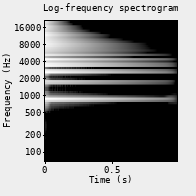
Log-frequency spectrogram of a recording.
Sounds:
musical instrument
music
guitar
plucked string instrument

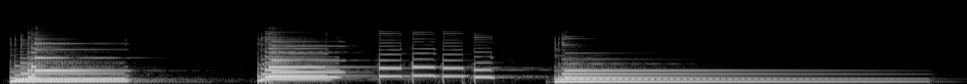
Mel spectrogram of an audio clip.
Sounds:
guitar
music
plucked string instrument
musical instrument

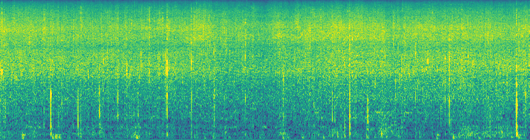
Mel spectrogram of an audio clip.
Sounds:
frying (food)
home sounds

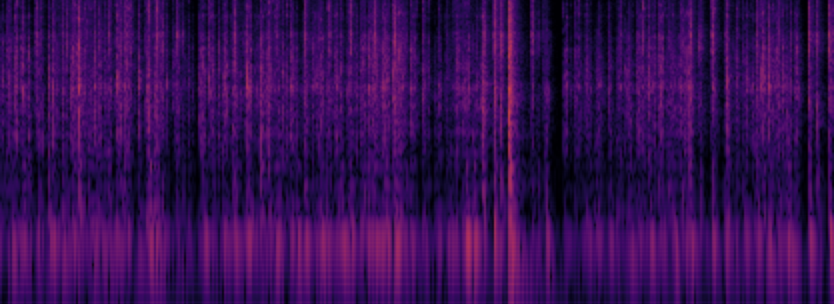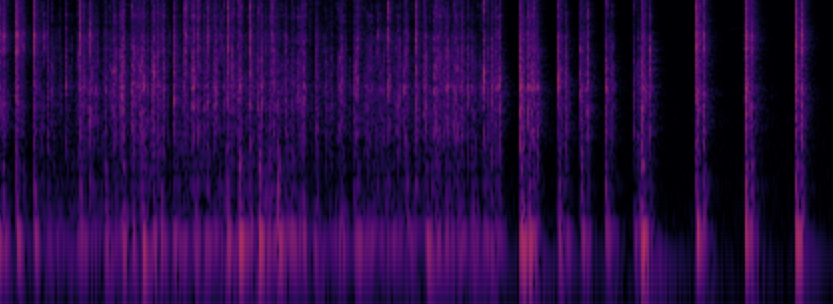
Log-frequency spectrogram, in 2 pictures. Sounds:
domestic sounds
computer keyboard
typing

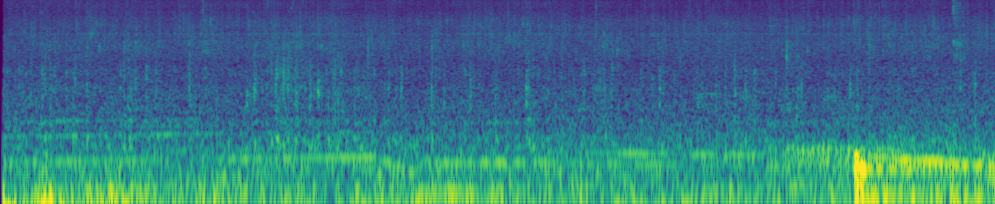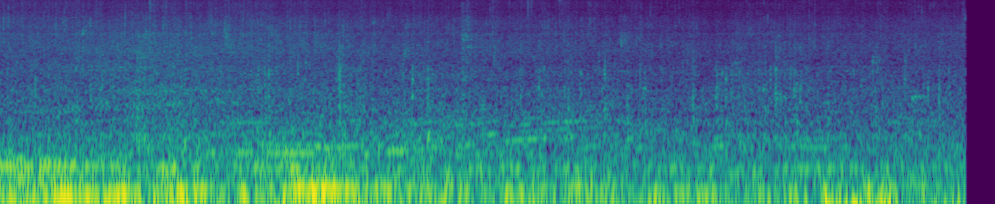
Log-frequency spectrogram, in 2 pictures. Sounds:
water
motor vehicle (road)
rain
vehicle

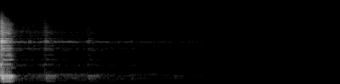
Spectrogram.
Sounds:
plucked string instrument
musical instrument
guitar
music

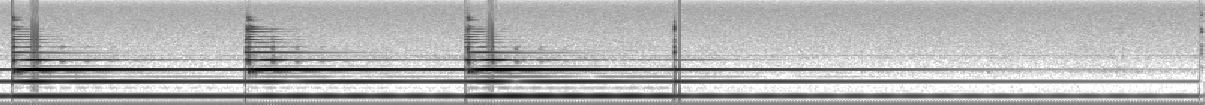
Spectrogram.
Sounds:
bell

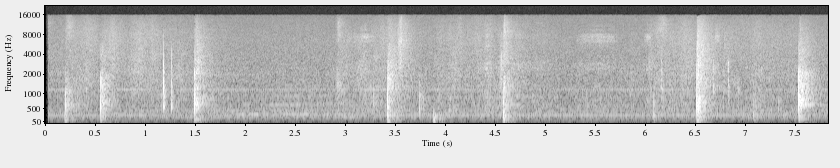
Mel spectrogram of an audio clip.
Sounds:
walk

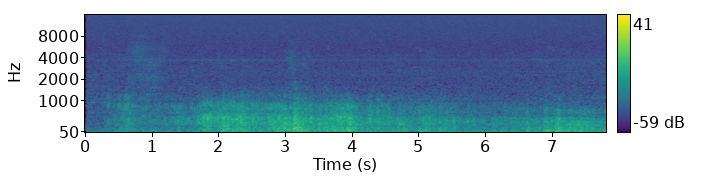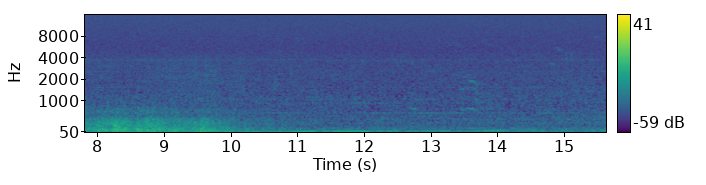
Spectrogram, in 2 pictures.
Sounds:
thunder
thunderstorm

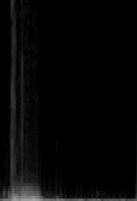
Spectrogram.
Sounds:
buzz
insect
wild animals
animal

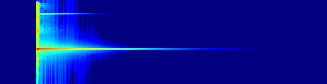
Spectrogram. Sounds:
bicycle bell
vehicle
bell
bicycle
alarm

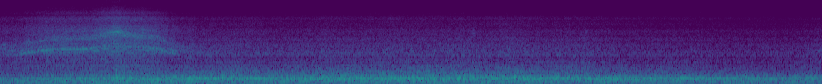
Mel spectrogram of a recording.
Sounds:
wind

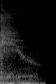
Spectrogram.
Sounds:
human voice
whispering

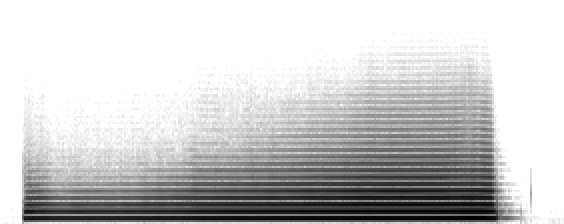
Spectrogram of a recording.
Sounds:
music
trumpet
brass instrument
musical instrument

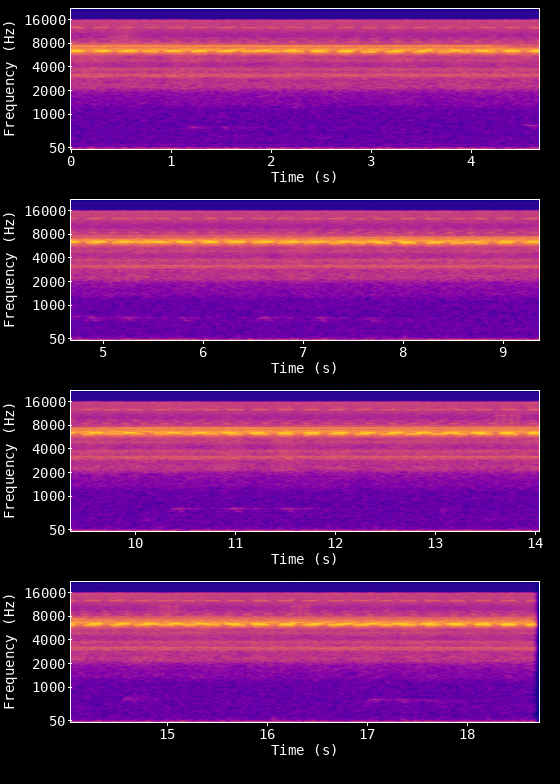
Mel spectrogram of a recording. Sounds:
insect
animal
wild animals
cricket

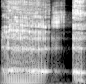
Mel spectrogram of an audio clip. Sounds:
burping

